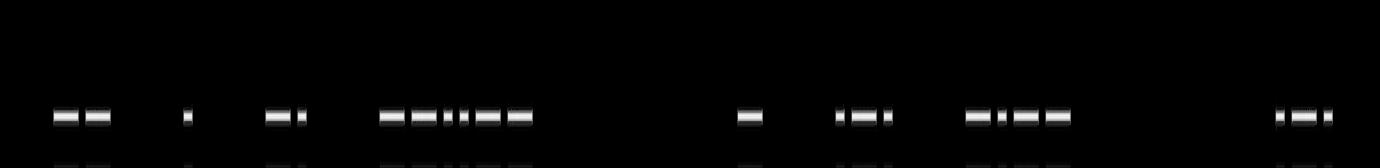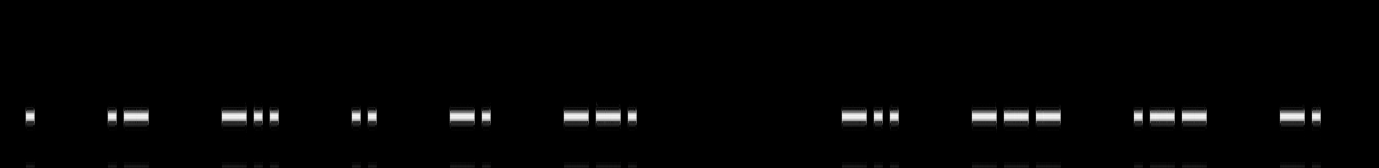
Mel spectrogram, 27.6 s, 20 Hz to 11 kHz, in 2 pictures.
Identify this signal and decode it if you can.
Morse code, heard as a keyed tone, about 15 wpm, spaced as for 8 wpm, 1000 Hz. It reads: MEN, TRY READING DOWN
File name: qotdfiles / 8wpm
